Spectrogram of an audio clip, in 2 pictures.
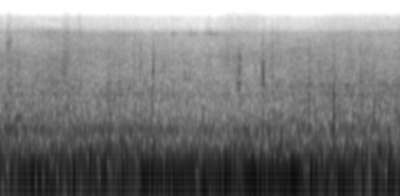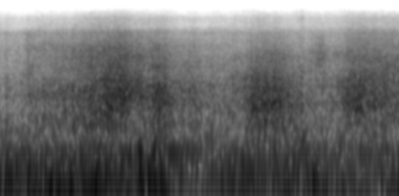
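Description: Wind rumbling on the GoPro microphone, then about halfway through skis carving on groomed snow: a scraping hiss that swells and fades with each of about three turns.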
